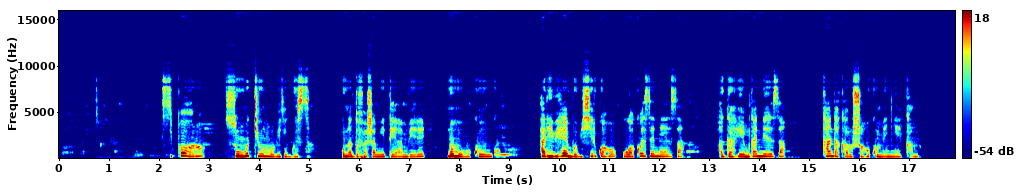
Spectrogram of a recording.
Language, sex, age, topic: Kinyarwanda, female, 18-24, health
